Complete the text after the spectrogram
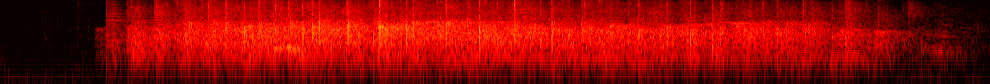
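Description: An audience applauds warmly.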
